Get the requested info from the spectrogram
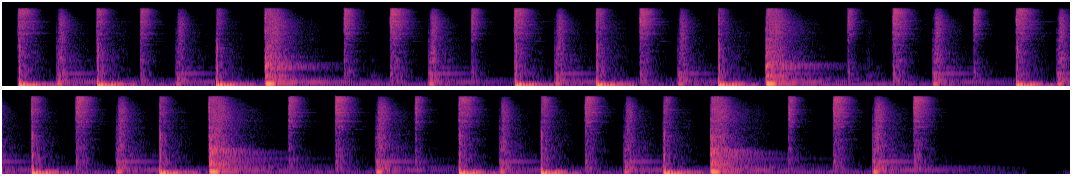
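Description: Drum kit playing a halftime shuffle groove: a swung triplet pattern on the cymbals, bass drum strokes and soft ghost notes on the snare, in a steady even rhythm.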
